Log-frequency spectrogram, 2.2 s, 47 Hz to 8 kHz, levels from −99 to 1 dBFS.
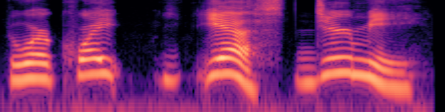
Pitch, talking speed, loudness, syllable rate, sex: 220 Hz, 110 wpm, -18 LUFS, 4.8 syllables/s, female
